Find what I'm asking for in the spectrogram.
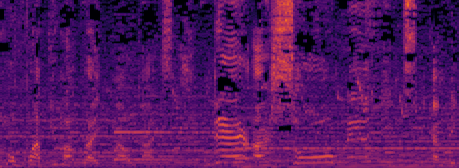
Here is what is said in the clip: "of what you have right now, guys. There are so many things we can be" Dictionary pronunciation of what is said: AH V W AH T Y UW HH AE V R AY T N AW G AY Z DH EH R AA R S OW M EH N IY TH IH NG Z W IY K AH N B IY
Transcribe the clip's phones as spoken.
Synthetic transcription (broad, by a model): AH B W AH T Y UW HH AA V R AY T L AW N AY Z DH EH R AA R S OW M EH N IY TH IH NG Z W IY K AH N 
